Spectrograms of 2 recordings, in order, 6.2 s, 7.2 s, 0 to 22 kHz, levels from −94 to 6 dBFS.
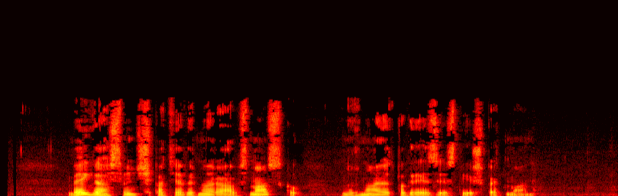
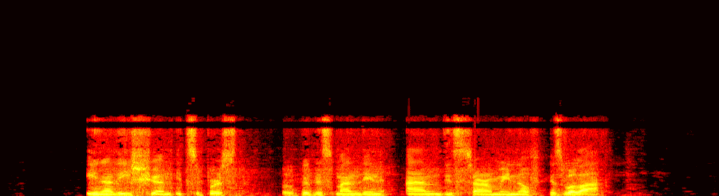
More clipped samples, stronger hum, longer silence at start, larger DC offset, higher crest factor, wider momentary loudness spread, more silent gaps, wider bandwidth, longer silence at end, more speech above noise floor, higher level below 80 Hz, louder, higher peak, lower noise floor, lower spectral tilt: neither; neither; second, 0.7 s vs 0.85 s; neither; about the same, 22 dB vs 18 dB; first, 15 LU vs 10 LU; neither; first, 11.5 kHz vs 9.4 kHz; second, 0.85 s vs 1.15 s; second, 38 dB vs 70 dB; about the same, -52 dBFS vs -52 dBFS; second, -28 LUFS vs -16 LUFS; second, -6 dBFS vs 0 dBFS; second, -65 dBFS vs -86 dBFS; about the same, -5.5 dB/octave vs -4.5 dB/octave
